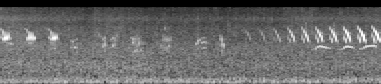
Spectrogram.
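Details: Pipit, called spioncelle, giving a few sharp high notes, then soft scattered calls, and finally a quickening run of thin, slurred notes with a short wavering whistle beneath.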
